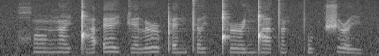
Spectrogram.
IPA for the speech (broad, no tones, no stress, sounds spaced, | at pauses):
χ ɔ̃ ŋ ã i̯ ɡ͡ǃ a ʔ ɛ i̯ k ɛ l ə˞ pʼ ɛ n tʼ ə i̯ ǃʰ ə˞ lʲ ŋ͡ǃ a t ã k pʼ u k ʃ ə˞ i̯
